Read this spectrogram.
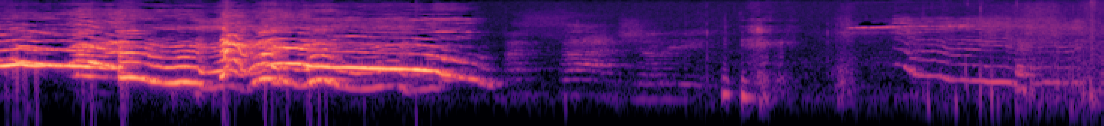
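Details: German shorthaired pointers listening to recordings of their own howling; a loud drawn-out wavering howl for about three seconds, then quiet, followed by softer falling howls near the end.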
